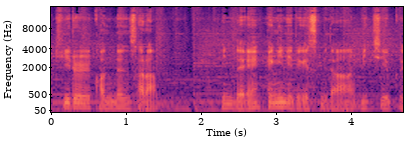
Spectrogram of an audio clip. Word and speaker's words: 道行く: 미치유크 히토 미치이크라고도 발음이 됩니다. 이크 또는 유크 미치유크 히토노 길을 걷는 사람 행인의 스가다와 모습은 마바라 하면은 드문드문함이라는 뜻입니다.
